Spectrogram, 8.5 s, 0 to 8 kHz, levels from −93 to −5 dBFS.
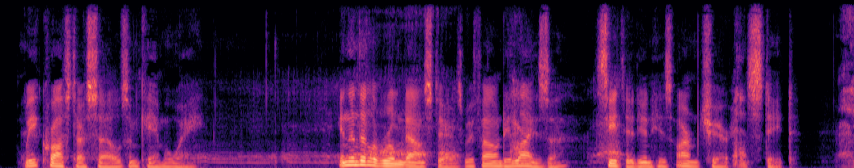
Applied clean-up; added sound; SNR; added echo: neural mask model RNNoise.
